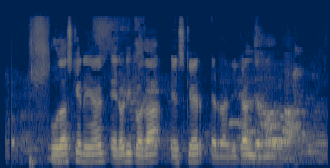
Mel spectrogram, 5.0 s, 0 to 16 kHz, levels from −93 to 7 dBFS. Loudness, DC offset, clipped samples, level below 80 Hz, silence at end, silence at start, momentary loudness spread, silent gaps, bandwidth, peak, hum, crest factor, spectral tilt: -36 LUFS; under 0.1%; under 0.1%; -88 dBFS; 0.05 s; 0.15 s; 15 LU; none; 11 kHz; -18 dBFS; none; 18 dB; -4 dB/octave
